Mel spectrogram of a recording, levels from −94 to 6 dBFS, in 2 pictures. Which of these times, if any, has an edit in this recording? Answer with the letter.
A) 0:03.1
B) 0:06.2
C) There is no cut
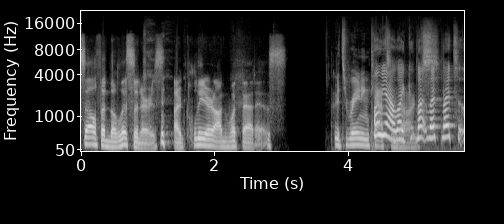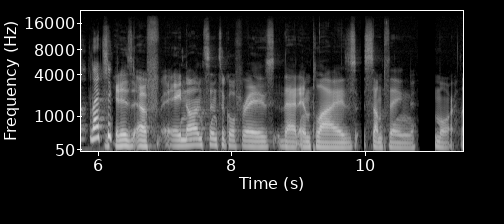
B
